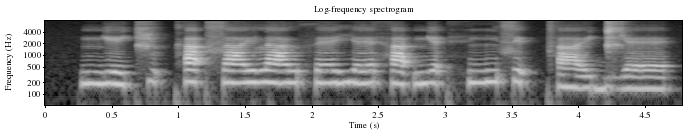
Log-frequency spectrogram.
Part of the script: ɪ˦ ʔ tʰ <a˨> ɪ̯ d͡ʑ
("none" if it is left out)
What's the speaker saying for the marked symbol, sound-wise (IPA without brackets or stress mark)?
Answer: a˨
